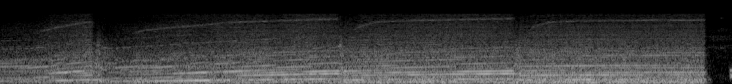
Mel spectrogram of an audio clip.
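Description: A Gr.1 hybrid Le Mans race car in Gran Turismo 7 at Road Atlanta: its engine screams steadily, pitch climbing through several upshifts, loud and continuous until a sudden drop at the end.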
